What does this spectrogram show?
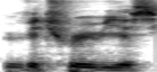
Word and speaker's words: Vitruvius: for me was um morgan freeman's vitruvius or um and vitruvius yeah that's that's the right pronunciation um i thought though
